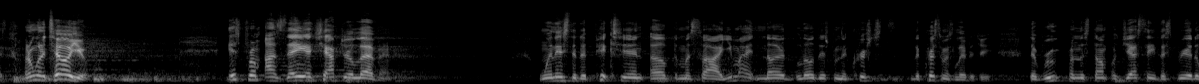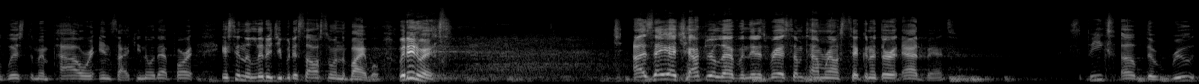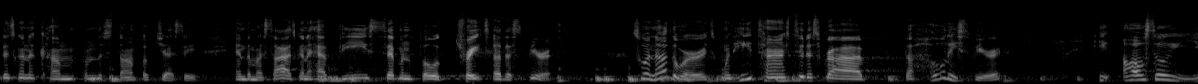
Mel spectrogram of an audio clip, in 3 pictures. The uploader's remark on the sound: The keynote talk from the 15th Annual Mockingbird Conference in NYC.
